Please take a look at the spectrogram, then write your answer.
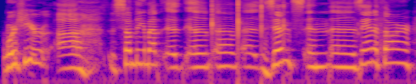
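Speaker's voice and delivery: high, loud, stammering panic; Charlie Day impression. Tipsy insisting to the halfling woman, high and frantic. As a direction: babble it out, tripping on every word. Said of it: "his best Charlie Day impression".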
